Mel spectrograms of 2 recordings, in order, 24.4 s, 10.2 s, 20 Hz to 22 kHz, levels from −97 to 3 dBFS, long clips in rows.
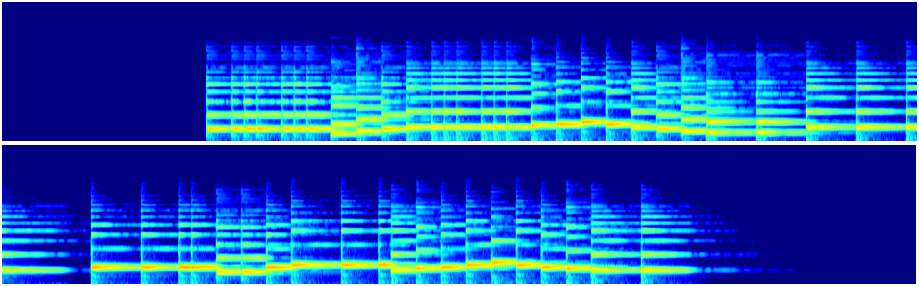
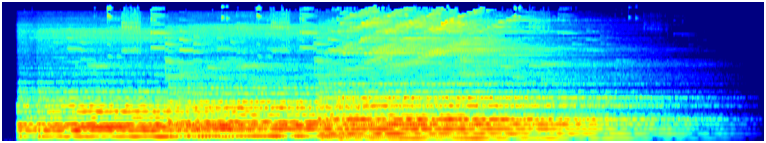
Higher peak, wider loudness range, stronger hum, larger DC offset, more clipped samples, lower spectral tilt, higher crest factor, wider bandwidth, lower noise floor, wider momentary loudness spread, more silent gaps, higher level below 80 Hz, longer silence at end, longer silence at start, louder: second, -22 dBFS vs -4 dBFS; about the same, 6 LU vs 8 LU; neither; neither; neither; about the same, -6 dB/octave vs -5.5 dB/octave; about the same, 12 dB vs 14 dB; second, 7 kHz vs 19 kHz; first, under -90 dBFS vs -67 dBFS; second, 8 LU vs 11 LU; neither; second, -74 dBFS vs -56 dBFS; first, 2.95 s vs 1.5 s; first, 2.7 s vs 0.2 s; second, -35 LUFS vs -17 LUFS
